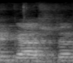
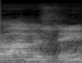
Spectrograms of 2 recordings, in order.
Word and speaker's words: Augustine: It was a concept that was created by St. Augustine or Augustine, depending on what syllables you want to put the word, in the 1st century AD.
